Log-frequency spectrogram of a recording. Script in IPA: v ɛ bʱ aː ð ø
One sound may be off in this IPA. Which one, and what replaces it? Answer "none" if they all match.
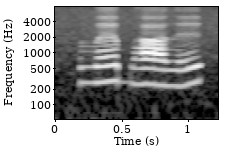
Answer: ø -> e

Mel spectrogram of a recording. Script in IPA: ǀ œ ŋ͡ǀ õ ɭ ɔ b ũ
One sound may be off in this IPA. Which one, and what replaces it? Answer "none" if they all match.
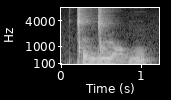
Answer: none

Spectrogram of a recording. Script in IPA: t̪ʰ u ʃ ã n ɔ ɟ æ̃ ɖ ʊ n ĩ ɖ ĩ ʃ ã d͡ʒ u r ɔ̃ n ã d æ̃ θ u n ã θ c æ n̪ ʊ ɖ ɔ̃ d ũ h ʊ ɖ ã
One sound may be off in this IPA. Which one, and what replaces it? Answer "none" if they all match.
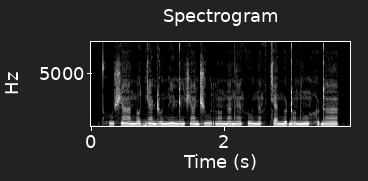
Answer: none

